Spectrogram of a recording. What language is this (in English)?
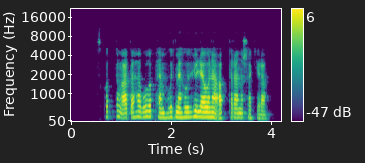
Bashkir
